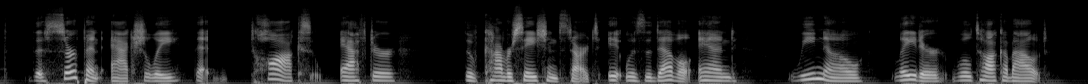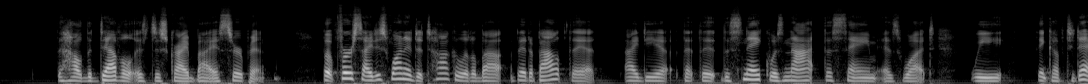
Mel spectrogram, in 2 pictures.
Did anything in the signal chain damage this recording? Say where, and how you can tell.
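No, nothing in the signal chain damaged this recording.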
